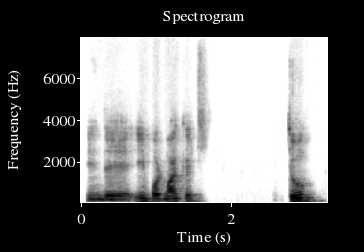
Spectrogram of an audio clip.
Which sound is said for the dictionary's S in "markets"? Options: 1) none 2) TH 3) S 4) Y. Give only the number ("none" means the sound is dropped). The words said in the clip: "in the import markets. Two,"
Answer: 1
